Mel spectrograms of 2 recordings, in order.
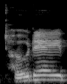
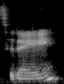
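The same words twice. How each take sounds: First: The first vowel is a long 'oh' sound. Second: The first vowel is a reduced 'uh' sound. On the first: "if it's an open syllable, so it should say today" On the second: "but it says today"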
